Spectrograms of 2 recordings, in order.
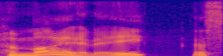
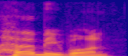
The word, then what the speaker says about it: Hermione: yeah, no, that's how I that's how I read those books until the first movie came out, and I was like Hermione, they're saying her name wrong. Um, it's spelled Hermy one.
